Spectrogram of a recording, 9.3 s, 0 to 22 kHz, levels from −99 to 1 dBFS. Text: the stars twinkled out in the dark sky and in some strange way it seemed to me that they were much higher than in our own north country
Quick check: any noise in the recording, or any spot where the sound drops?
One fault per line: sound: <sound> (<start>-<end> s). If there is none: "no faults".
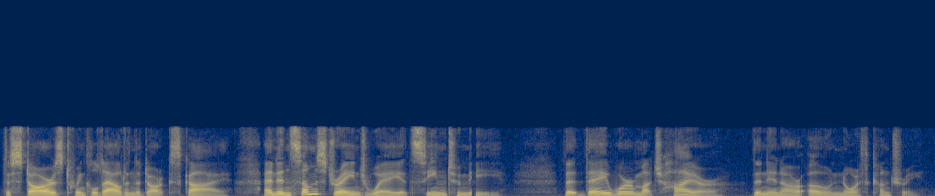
sound: dropout (4.7-4.8 s)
